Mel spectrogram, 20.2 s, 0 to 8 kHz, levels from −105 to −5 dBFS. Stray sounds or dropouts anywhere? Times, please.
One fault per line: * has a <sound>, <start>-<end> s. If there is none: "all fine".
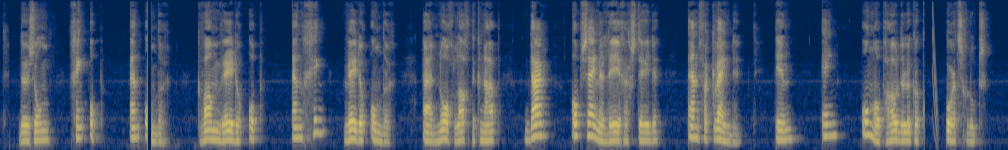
* has a dropout, 2.9-3.0 s
* has a chirp, 18.6-18.8 s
